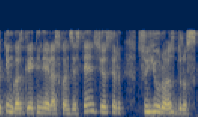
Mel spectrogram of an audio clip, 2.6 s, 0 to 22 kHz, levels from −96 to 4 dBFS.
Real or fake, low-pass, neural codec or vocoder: real; 7.2 kHz; none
